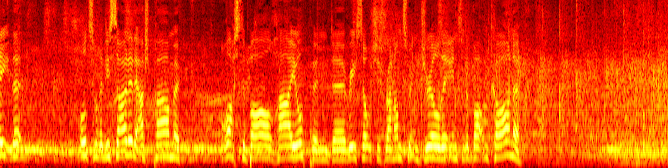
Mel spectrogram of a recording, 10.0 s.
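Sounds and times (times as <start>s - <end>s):
speech: 0.0s - 0.5s, 1.2s - 8.2s
football fans applauding the team off: 4.6s - 10.0s.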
